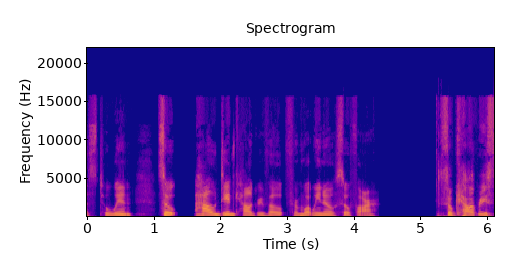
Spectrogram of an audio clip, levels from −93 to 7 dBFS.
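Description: No technical faults are audible.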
